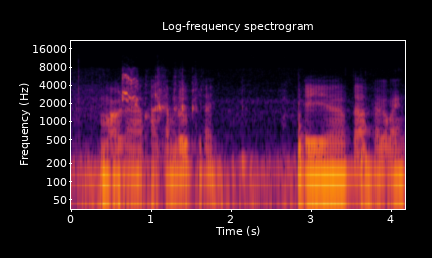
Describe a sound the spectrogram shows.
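A lid is unscrewed from a metal flask with a scraping turn.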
